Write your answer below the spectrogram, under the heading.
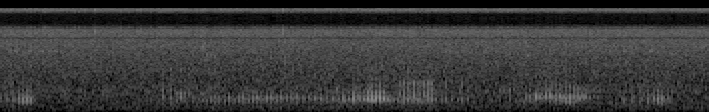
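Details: Irish common frogs, males sitting on spawn in a flooded cattle grid in Cork, Ireland, during spawning season: soft purring croaks, several short grunts and longer rattling trills about a second long, over a steady background hiss.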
